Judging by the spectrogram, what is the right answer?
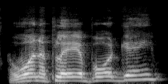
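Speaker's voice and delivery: loud, high, bouncy question; eager story invitation. A narrator's reading. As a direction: call it out like an excited playmate. Reads story question aloud.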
